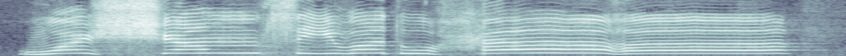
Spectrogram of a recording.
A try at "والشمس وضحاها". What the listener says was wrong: اور ہا کو کلیئر کرنے کی کوشش کریں.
